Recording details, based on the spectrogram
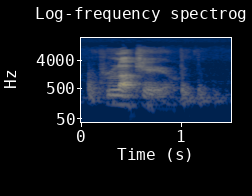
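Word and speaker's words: φυλακή: 플라케예요. 플라케라는 발음입니다.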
